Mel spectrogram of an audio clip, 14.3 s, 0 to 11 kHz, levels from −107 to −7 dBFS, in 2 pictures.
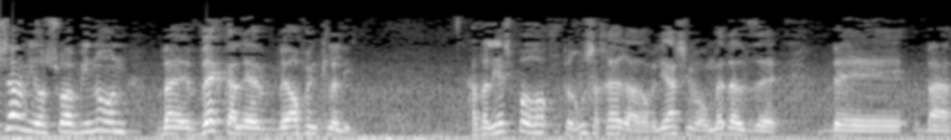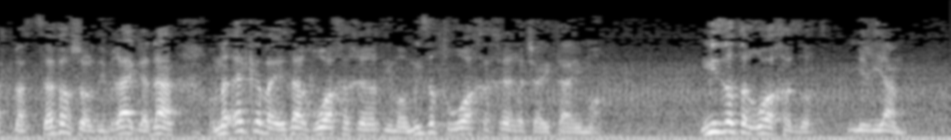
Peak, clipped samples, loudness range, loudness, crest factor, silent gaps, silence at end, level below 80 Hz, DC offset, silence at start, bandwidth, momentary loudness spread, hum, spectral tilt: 0 dBFS; under 0.1%; 5 LU; -19 LUFS; 18 dB; none; 0 s; -32 dBFS; under 0.1%; 0 s; 7.2 kHz; 13 LU; none; -7.5 dB/octave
